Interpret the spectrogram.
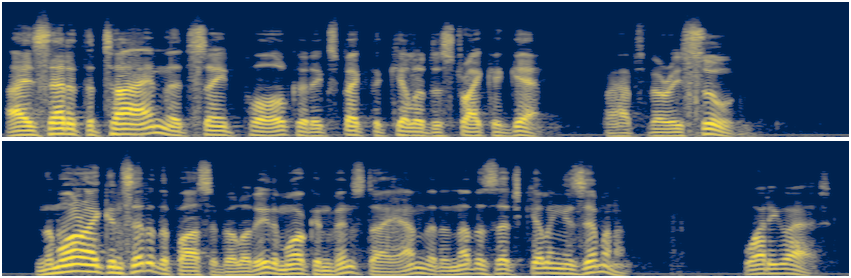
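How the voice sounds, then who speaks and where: Low-voiced, assured learned professor. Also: male voice, animated, fairly bright tone. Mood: assured, grave. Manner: formal, deliberate, certain. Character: assured, learned male university psychology professor. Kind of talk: old-time radio drama acting.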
